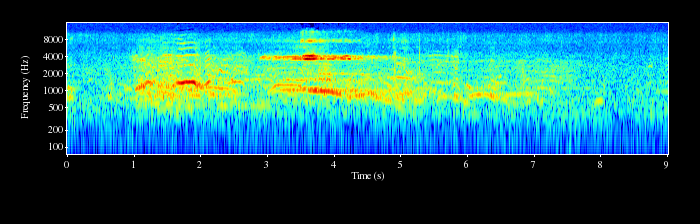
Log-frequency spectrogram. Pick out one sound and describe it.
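Children shout and cheer excitedly in the distance outdoors.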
